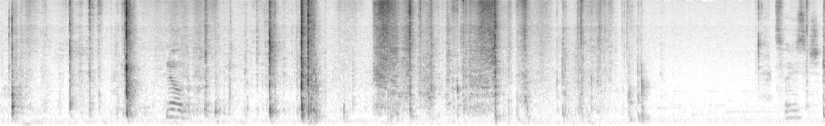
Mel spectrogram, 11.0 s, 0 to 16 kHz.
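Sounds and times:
packaging rustling and scraping: 0.1 - 8.4.

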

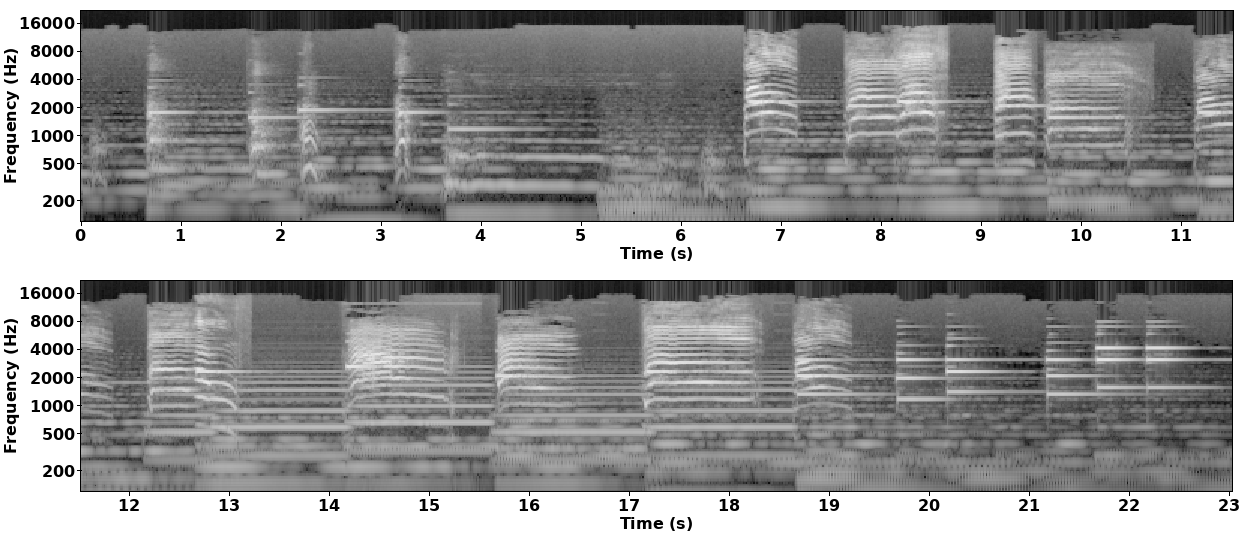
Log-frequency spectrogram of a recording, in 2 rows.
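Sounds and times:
melody of sampled cat meows: 6.6 - 13.3, 14.0 - 19.4
synthesized chords and bass: 11.8 - 21.5.

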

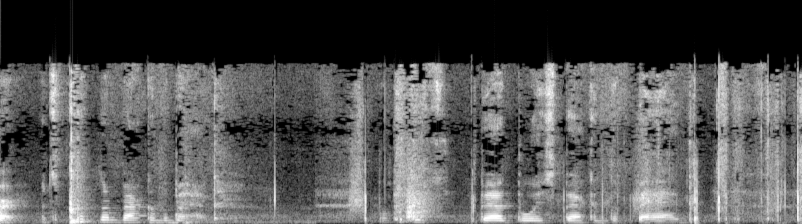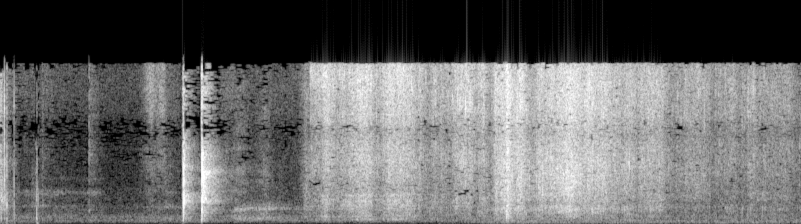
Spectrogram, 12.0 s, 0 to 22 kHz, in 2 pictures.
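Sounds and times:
plastic bag crinkling: 8.3 - 12.0.

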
